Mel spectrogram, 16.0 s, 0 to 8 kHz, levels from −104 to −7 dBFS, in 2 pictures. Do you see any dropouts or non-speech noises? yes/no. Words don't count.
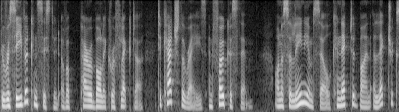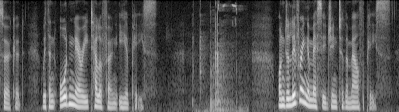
yes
